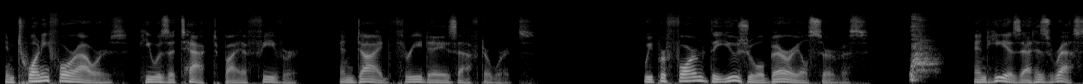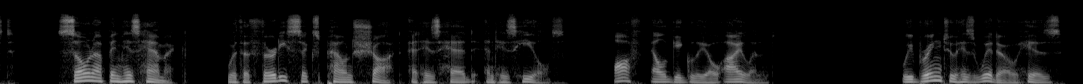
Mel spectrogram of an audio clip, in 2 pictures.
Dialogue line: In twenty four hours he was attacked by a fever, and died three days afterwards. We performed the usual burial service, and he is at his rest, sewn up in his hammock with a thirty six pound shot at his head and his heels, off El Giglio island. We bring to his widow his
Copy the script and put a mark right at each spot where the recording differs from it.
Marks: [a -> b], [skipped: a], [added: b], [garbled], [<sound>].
In twenty four hours he was attacked by a fever, and died three days afterwards. We performed the usual burial service, [bark] and he is at his rest, sewn up in his hammock with a thirty six pound shot at his head and his heels, off El Giglio island. We bring to his widow his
